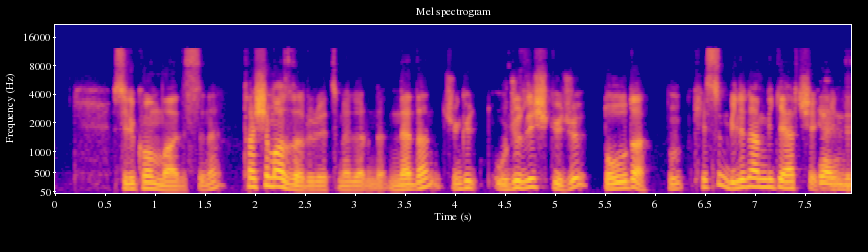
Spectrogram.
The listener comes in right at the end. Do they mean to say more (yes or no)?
yes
